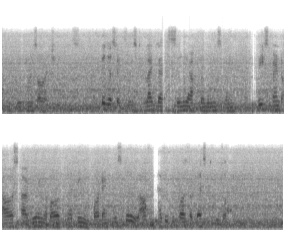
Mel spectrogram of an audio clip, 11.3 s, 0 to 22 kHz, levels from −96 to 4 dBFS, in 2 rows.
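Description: From start to finish, a second voice sits underneath the main talker: the other side's voice leaking through, running only a few decibels below the speech. The likely cause is an echo canceller that failed to strip the far end's loudspeaker sound from the microphone. Unlike crosstalk or a bleed from another source, it is a conversational partner's voice, present throughout rather than in isolated scraps.

At 3.2 s comes a short stall from a late packet, lasting to about 3.27 s. The jitter buffer ran dry, so the receiver held the last sound for about 44 ms until the packet arrived, then resumed exactly where it had stopped. Nothing is skipped, and that is what separates it from a dropout or concealed packet loss. The sound just hangs briefly, with a faint buzz or dip.

Between 8.70 and 8.79 s the main talker briefly sinks, by around 15 dB at the deepest point, for roughly a tenth of a second. 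This is speech suppressed in double talk, likely the echo canceller clamping down while both sides spoke at once. Unlike a stall, the sound is not held. It is turned down, and it recovers as soon as the overlap ends.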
